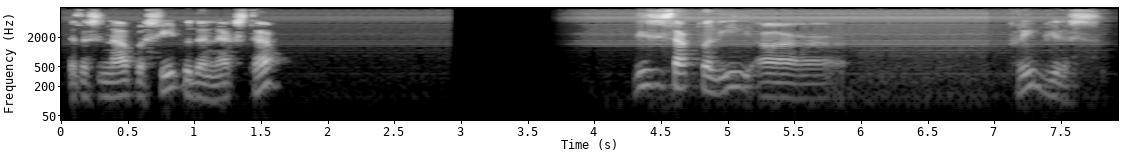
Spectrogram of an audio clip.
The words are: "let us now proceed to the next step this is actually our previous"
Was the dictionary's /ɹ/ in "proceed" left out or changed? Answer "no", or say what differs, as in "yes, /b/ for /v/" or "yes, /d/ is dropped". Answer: yes, /ɹ/ is dropped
